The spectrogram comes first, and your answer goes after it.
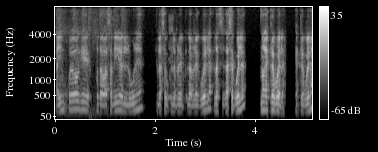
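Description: Talking at a fairly quick pace in a Chilean accent, a man has a fairly high pitch and ordinary pitch variation. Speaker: comedian. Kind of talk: casual chat.

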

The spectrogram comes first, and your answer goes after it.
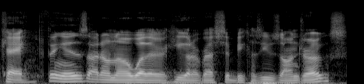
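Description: The pace is fairly quick. Pitch varies in an ordinary way. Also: man. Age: 18. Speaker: podcast guest. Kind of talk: casual chat.

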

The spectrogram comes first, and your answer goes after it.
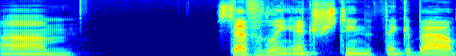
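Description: The speaker has an American accent and talks at a very fast pace with lively intonation. The recording is very clean, with a silent background and a dry, close sound with no echo. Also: man. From US East Coast (the Carolinas, mostly New York). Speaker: podcast host. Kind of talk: solo casual monologue. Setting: parked car. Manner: hesitant, many fillers.

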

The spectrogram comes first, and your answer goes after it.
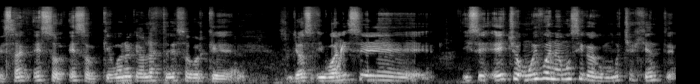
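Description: With a Chilean accent, a man talks at a moderate pace in a high pitch and with lively intonation. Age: 30s. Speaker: musician. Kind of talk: interview. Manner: halting.

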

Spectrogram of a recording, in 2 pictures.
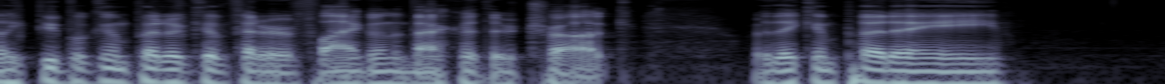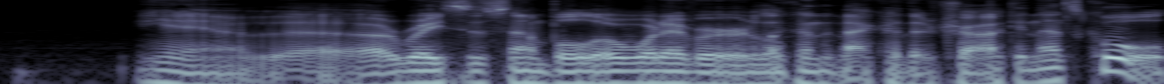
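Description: Speaking fairly quickly in an American accent, a man with a plain, everyday voice keeps a fairly low pitch and fairly even intonation. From US South, South Carolina. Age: 30s. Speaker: podcast co-host. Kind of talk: casual chat.

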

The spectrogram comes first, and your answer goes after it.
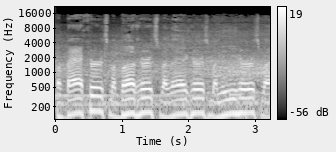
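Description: Against noticeable background noise, a man talks with a fairly high pitch and fairly even intonation. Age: 50s. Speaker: podcast host. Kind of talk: casual solo talk show monologue. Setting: outdoors, front porch. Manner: rambling, jokey, informal.

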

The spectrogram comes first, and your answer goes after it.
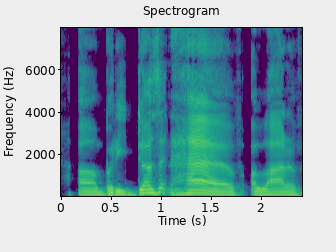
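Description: A man with an American accent speaks in a plain, everyday voice at a medium pitch with ordinary pitch variation, on a very clean recording with a silent background. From Delaware, later Florida. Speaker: mixed martial arts fighter and coach. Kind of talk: casual interview. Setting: studio on gym mats.

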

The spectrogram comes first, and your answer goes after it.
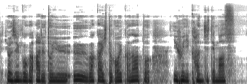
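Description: The recording is very clean and dry, with a silent background, close sound and no echo. A woman speaks at a moderate pace in a dark, mellow, somewhat breathy voice pitched fairly low. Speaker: podcast host, freelance creator. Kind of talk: solo podcast monologue, casual.

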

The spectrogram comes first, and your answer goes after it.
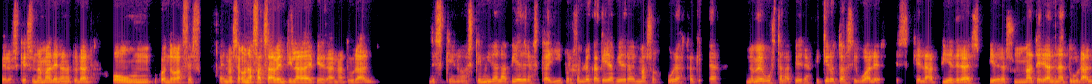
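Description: A man's lively intonation rides on a very fast pace. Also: medium pitch for a man. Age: 40s. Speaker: building engineer and construction manager. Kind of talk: casual interview.

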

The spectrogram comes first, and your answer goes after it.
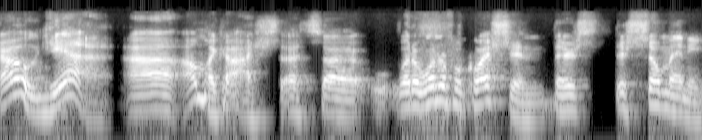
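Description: This man has an American accent and a fairly high pitch. His pitch swings very widely at a moderate pace. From US, Air Force family. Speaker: puppeteer. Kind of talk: casual interview. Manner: halting, many fillers.

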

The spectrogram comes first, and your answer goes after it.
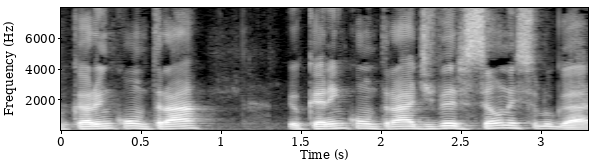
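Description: A man's fairly high voice at a moderate pace, an unremarkable speaking voice. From southern Brazil, Porto Alegre. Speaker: band singer. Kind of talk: personal storytelling monologue.

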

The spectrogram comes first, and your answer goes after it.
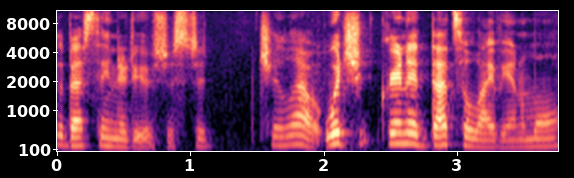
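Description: Here a woman has a normal speaking voice at a medium pitch and a fairly quick pace. The recording is very clean, with a silent background. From Iowa. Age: 30s. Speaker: motorcycle racer and graphic designer. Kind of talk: casual chat.

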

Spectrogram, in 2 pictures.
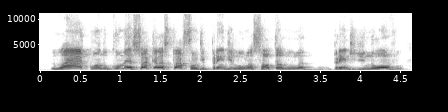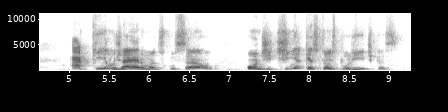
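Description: A high-pitched man's voice in a Minas Gerais accent, with very wide pitch swings. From Minas Gerais, Brazil. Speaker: history teacher. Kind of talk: casual chat.

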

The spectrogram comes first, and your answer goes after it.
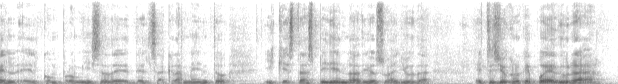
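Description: With a Jalisco accent, a man talks at a medium pitch. His intonation is lively. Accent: Mexican (western, Jalisco). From Mexico, Guadalajara. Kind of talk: podcast interview, explaining.

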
